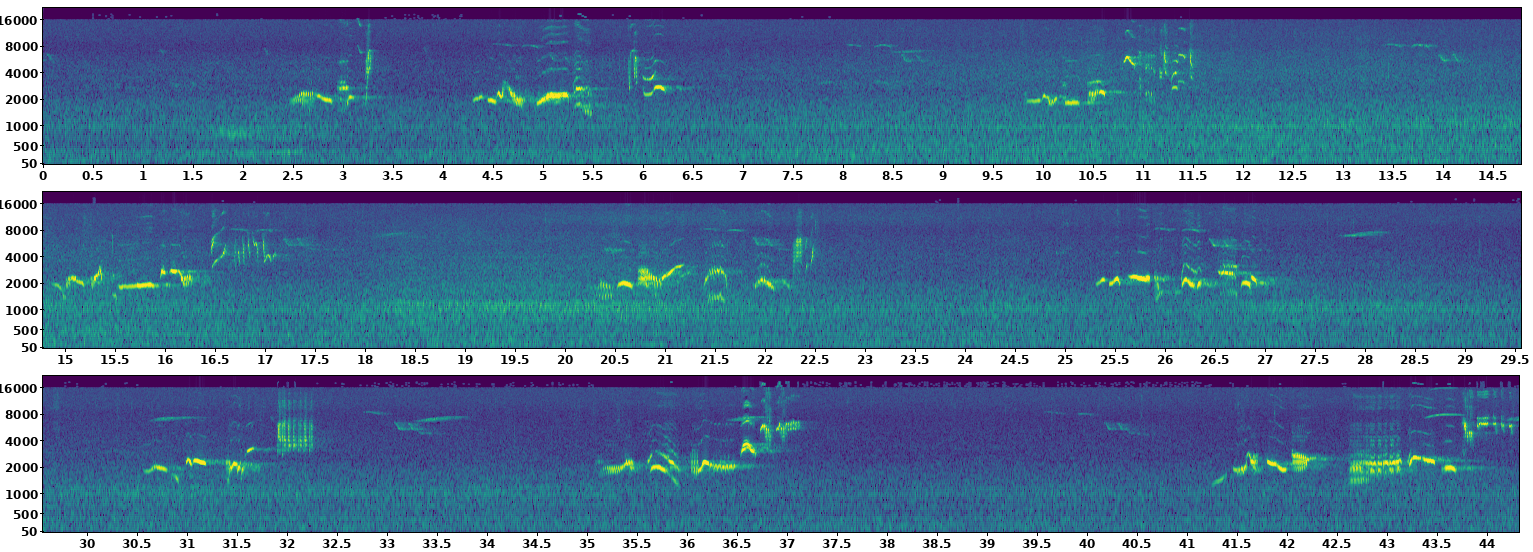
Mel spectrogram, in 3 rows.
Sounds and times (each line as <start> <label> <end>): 0.0 constant wind in the populus and other trees 44.3
0.0 omnipresent distant traffic noise 44.3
